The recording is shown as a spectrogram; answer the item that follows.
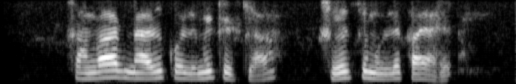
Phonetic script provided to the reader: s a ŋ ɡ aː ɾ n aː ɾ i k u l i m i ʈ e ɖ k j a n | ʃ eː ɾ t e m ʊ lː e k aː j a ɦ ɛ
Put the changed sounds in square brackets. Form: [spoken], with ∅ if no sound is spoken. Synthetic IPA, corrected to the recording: s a ŋ ɡ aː ɾ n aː ɾ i k [o] l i m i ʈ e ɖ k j a [∅] | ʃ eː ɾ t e m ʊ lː e k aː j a ɦ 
